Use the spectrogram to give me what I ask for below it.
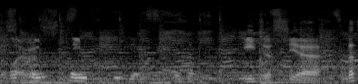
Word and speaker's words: Aegis: How do you pronounce it, Lobo? Aegis, yeah.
